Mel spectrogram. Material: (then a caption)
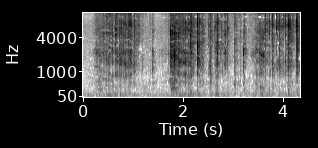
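Soap. A utility knife blade scrapes the bronze embossed coating off a solid rectangular bar of soap with a white core, held in the hand. Dry, bright rasping strokes crackle in short bursts, with the loudest scrape near the middle and almost no low end.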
